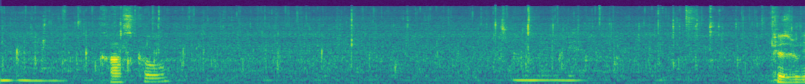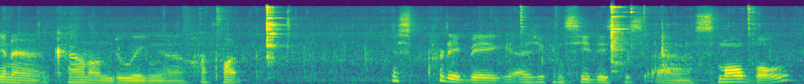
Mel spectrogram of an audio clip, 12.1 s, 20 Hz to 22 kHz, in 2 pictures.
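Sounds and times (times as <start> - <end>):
broth boiling: 0.0 - 12.0.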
